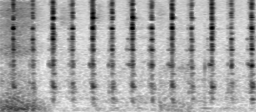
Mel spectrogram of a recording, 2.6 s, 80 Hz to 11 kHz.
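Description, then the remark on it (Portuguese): A stopwatch, started to time someone bringing 10 books in 90 seconds, ticks in a quick, steady rhythm, about five sharp, bright clicks per second, fairly quiet, with a soft low rumble at the very start and no voices. “Vou ligar o cronômetro.”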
